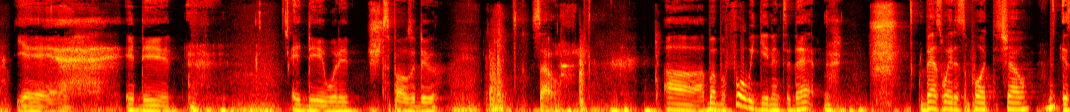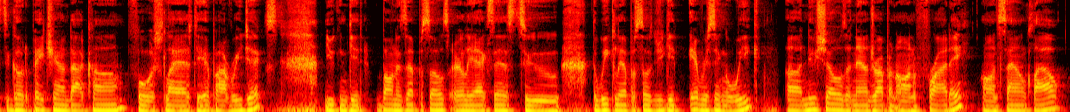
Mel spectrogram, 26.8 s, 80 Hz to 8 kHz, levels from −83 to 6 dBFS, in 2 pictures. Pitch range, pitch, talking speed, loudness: 100-115 Hz, 105 Hz, 135 wpm, -23 LUFS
